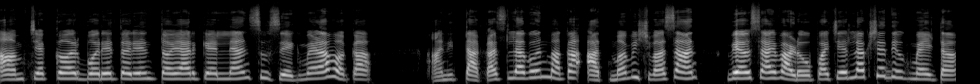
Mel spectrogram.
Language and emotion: Goan Konkani, happy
